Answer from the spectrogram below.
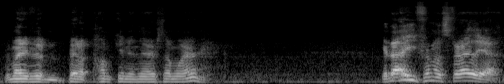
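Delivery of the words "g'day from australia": a hint of an Australian accent, not really pulled off; half-hearted Australian "G'day", slightly louder; bad Australian accent. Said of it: "I can't do that accent".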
